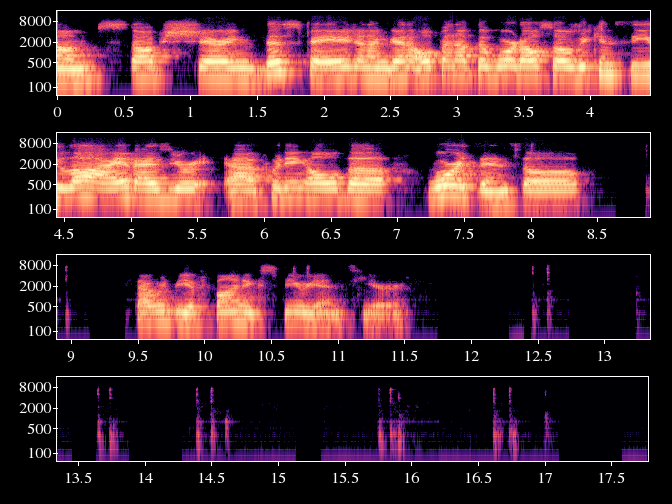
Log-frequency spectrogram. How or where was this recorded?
video call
